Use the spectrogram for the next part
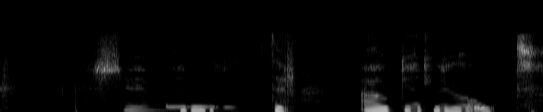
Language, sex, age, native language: Icelandic, female, 18-19, Icelandic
